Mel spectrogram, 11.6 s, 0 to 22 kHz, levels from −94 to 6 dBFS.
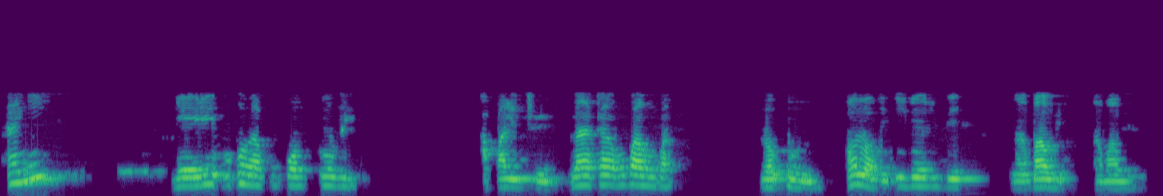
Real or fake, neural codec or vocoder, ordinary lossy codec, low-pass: real; none; none; 3.6 kHz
